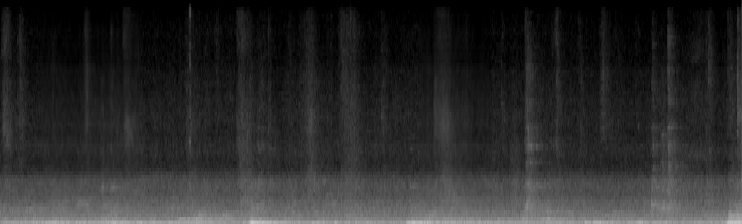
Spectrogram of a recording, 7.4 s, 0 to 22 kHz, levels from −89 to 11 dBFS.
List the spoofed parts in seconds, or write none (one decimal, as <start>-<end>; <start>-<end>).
0.4-1.4; 4.2-4.9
